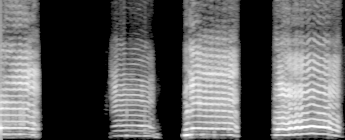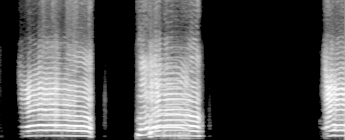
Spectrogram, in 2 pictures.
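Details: Goat (Capra hircus), bleat.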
